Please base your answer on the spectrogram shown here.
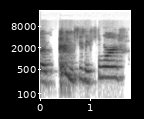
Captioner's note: clears throat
